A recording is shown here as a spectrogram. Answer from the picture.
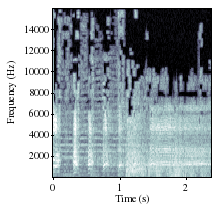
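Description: Short snickering laughs over background music, then about a second in a hissing, shimmering swell with held tones.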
